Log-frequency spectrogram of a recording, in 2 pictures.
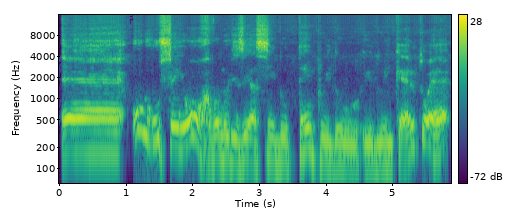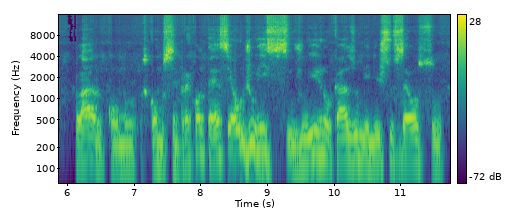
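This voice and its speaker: A man giving measured political analysis on a discussion panel, explaining step by step and often restarting his sentences. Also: mid-range voice, animated, warm tone, breathy edge, poor audio. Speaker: political commentator.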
